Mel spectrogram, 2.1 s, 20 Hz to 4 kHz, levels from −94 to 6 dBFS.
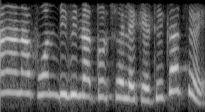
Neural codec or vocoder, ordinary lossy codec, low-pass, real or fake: codec, 16 kHz, 2 kbps, FunCodec, trained on Chinese and English, 25 frames a second; none; 3.6 kHz; fake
